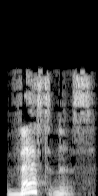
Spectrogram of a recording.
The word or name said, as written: vastness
